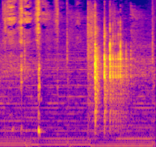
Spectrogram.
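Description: Fate dice rolled during a tabletop role-playing game clatter onto a tabletop: one sharp click, then a quick cluster of bouncing taps and rattles a moment later, fairly quiet, with no voices.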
